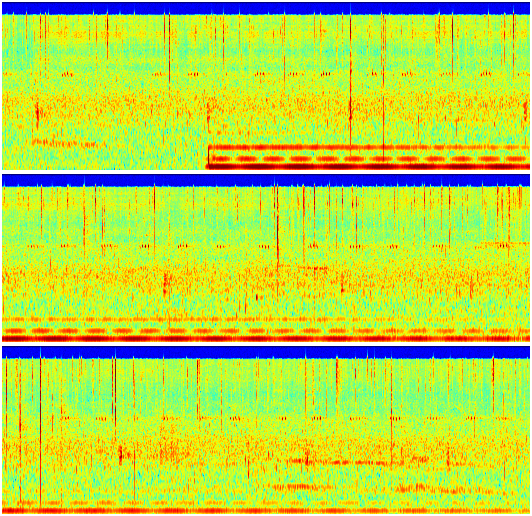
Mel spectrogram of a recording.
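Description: A low singing bowl is struck about four seconds in and rings on, wavering in loudness about once a second as it slowly fades. Beneath it a stream flows, a single insect chirps at a steady rhythm, and small crackles of burning incense come and go.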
